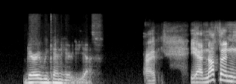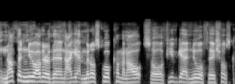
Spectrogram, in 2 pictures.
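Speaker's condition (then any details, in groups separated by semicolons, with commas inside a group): No condition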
